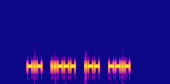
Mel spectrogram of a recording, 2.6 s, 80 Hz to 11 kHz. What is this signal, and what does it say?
Morse code, heard as a keyed tone, about 47 wpm, spaced as for 35 wpm, 700 Hz. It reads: K2WQ
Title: USA Call Signs - 4 Characters - 2x Character Spacing - 50wpm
